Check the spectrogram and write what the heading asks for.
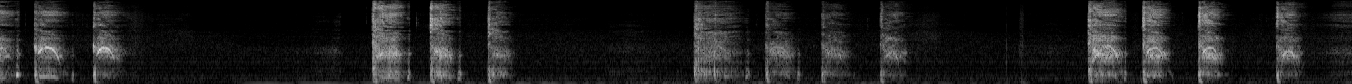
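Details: Person in bed just after waking gives bouts of harsh, wet-sounding coughs with a faint whistling edge: a wheezy cough.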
